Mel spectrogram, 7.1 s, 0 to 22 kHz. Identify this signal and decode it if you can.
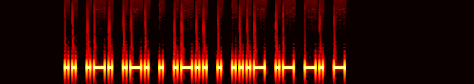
Morse code, heard as a keyed tone, about 21 wpm, 700 Hz. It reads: IRRELEVANT
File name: practice / 22wpm / 10 Letter Words - First 3 Letters Given - 22wpm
